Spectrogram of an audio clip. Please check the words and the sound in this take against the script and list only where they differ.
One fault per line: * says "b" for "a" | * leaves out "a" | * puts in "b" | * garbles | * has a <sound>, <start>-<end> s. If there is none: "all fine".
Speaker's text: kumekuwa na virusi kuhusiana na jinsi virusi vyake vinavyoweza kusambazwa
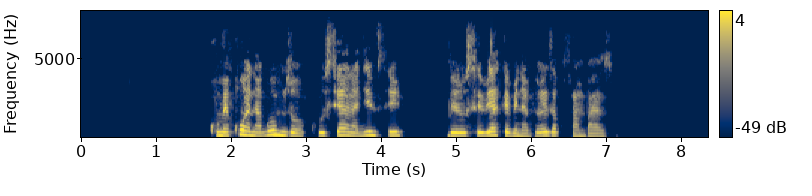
* says "gumzo" for "virusi"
